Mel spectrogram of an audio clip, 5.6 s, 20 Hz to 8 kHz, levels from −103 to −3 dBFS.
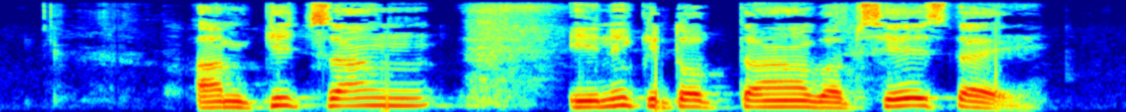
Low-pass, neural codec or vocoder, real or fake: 7.2 kHz; none; real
